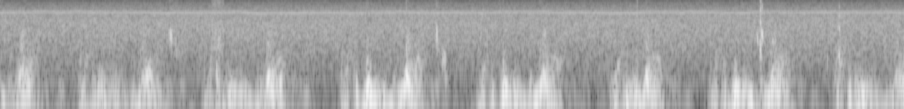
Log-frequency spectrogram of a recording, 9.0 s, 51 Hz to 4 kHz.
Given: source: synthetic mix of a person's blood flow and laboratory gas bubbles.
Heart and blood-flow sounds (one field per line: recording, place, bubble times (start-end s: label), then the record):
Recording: Doppler ultrasound of blood flow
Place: precordium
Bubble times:
1.67-1.81 s: bubbles
2.10-2.23 s: bubbles
4.33-4.49 s: bubbles
7.54-7.66 s: bubbles
8.24-8.47 s: bubbles
From the record:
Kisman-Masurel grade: 123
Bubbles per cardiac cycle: 1 to 2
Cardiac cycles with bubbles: 10 to 50%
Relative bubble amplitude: loud (0.450 to 0.775)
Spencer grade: 2 (many but less than half of the cardiac periods contain bubble signals, singularly or in groups)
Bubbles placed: only in the low amplitude regions of the cardiac cycle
